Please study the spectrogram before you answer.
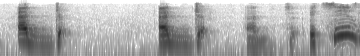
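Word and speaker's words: ج: Not ag. Yes. There is no gim in Arabic. It is aj. Aj. Ad. It seems like it comes from the middle of the mouth. Aj.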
